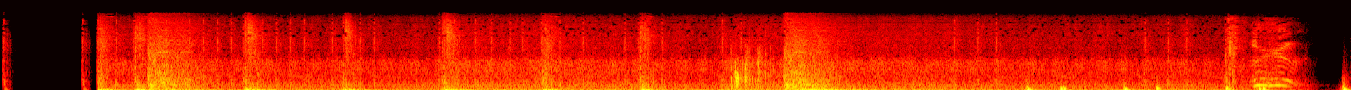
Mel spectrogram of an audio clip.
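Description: Spell blasts and weapon hits crash and boom again and again.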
